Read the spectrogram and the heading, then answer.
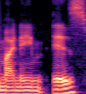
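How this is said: There is a pause between 'name' and 'is'. "with a pause"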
